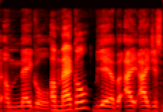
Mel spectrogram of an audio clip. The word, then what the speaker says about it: Omegle: But I call it Omegle. Omegle. I think it's called Omegle.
